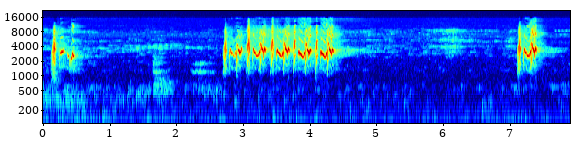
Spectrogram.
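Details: Sooty-headed bulbul in lively full song, used for training caged birds and luring wild ones; bright, clear chirping notes, first a short burst, then a quick run of about a dozen rhythmic repeated notes, and a final brief burst against silence.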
